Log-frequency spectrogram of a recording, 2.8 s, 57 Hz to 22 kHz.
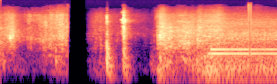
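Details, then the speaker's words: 2016 BMW F20 118d diesel, 44,684 km, used-car inspection: door and cabin noises, then engine catches promptly and settles into steady idle with dash chime; clean normal start. "일단 시동은 잘 걸렸고, 체크해 보자고요."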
